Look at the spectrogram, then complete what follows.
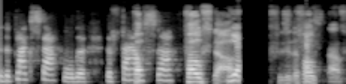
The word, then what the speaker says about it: Falstaff: I never know how to pronounce it. It's either the Flagstaff or the Falstaff. Falstaff.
